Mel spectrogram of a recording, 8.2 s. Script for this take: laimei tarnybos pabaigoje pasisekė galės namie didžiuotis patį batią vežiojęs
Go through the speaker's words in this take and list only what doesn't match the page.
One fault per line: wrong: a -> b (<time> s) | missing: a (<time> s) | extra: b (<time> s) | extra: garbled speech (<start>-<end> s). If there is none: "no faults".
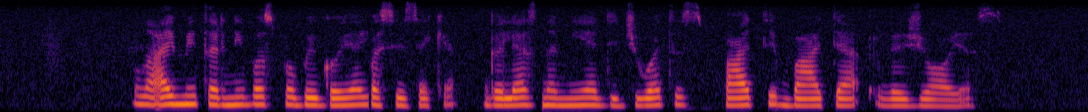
no faults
